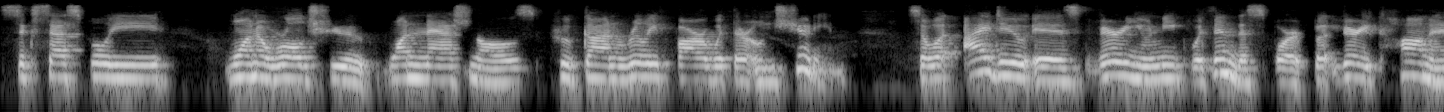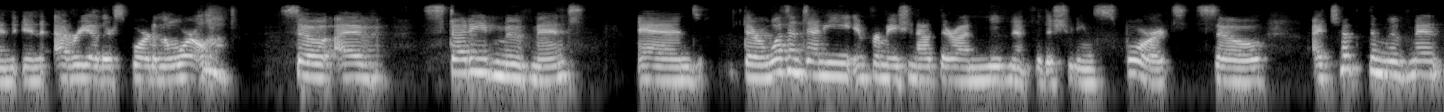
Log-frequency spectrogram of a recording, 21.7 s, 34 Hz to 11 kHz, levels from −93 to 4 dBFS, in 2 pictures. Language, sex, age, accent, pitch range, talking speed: English, female, 20-39, American, 175-205 Hz, 160 wpm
